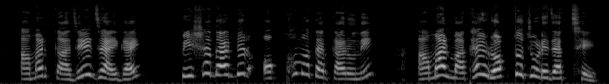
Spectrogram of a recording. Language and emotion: Bengali, angry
